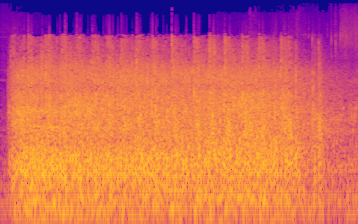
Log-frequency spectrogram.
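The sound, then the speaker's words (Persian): Rapid gunfire crackles almost nonstop through a dense wall of loud, chaotic outdoor noise, the pops blurring together before easing slightly at the very end, as security forces fire guns and tear gas at protesters in Khorramshahr during protests over salty and scarce water. “بنابر ویدیوهایی که به رادیو فردا رسیده، ماموران امنیتی اقدام به تیراندازی و شلیک گاز اشک‌آور به سوی معترضان کردند.”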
